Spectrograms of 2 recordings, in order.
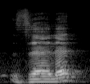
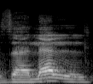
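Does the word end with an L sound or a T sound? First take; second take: T sound; L sound. First: The word ends with a T sound. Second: The word ends with an L sound. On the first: The speaker calls it right. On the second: The speaker calls it wrong.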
